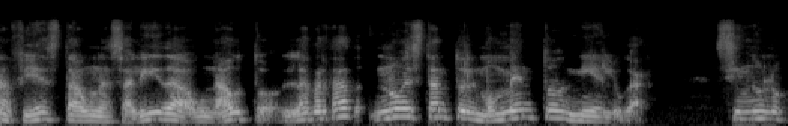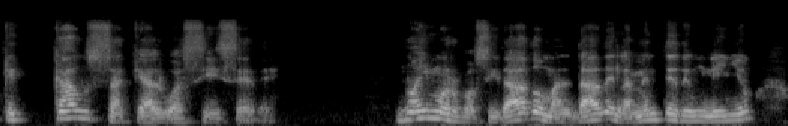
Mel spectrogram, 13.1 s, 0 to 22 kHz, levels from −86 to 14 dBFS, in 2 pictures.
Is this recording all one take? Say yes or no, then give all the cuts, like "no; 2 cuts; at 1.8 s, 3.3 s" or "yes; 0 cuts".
no; 1 cut; at 9.8 s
